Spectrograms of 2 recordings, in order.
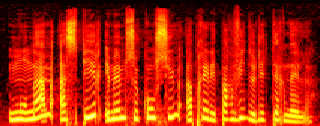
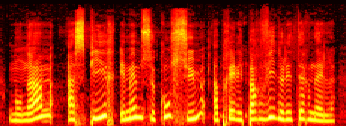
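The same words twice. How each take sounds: Both takes have the same delivery.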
